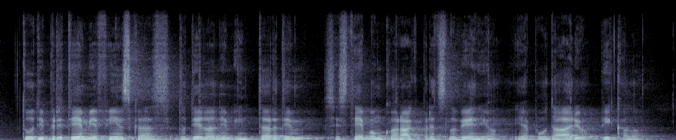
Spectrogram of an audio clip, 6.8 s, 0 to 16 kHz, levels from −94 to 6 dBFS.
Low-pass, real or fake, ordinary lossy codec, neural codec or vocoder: 14.4 kHz; fake; none; vocoder, 44.1 kHz, 128 mel bands every 512 samples, BigVGAN v2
